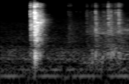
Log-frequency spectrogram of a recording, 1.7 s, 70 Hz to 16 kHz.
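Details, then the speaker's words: Old film camera being inspected before purchase, shutter set to 1/250 s; one crisp sharp snap followed by faint winding ticks, clean healthy shutter firing at a fast speed. "okay and let's go down from 500 down to 250th you should start to actually hear the difference in the shutter speeds as we move slower"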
